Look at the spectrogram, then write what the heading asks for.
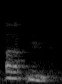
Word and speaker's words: au: Maintenant, والآن لاحظوا هون عندي AU. Le AU باللغة الفرنسية ينطق O. Il est un petit peu long, طويل نوعا ما.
